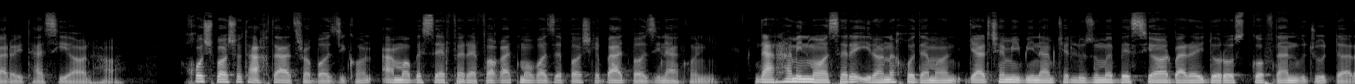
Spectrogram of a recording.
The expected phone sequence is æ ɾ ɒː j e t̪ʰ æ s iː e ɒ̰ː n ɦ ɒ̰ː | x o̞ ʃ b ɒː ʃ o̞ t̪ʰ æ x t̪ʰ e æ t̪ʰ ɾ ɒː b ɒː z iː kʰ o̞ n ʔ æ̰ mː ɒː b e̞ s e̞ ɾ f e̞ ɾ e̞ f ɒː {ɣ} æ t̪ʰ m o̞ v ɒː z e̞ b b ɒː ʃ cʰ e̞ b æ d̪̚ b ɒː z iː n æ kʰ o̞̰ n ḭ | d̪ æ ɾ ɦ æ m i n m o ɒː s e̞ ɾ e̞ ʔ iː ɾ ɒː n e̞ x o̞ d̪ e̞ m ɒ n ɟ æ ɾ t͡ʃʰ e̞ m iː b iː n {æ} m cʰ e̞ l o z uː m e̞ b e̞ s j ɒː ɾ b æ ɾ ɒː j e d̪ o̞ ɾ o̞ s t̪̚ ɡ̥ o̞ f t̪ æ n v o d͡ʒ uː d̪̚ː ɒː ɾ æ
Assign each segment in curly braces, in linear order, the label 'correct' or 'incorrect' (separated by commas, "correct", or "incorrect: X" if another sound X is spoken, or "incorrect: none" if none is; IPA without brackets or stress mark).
correct, correct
